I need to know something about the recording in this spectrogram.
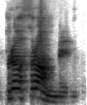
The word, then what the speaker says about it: prothrombin: En inglés es prothrombin. Prothrombin. Esa TH se pronuncia como una Z suave.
